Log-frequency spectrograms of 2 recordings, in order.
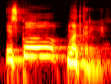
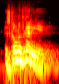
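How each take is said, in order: First: Slower, gentle इसको मत करिए with a falling end; slow, drawn out. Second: मत punched, quick and firm; firm, stress on मत. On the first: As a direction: draw the words out calmly. (धीरे, खींचकर) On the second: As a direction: forbid it firmly. (मत पर ज़ोर देकर) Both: Shown as a demonstration. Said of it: "दो अलग तरीके को हो गया ना बोलने का तरीका".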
